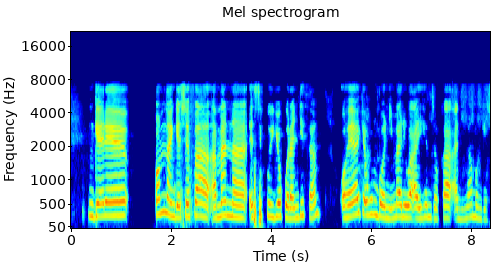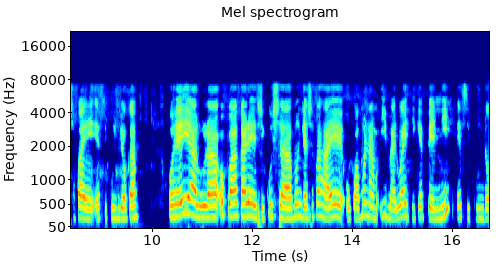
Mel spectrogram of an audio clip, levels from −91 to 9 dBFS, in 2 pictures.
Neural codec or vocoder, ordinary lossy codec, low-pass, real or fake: none; AAC, 48 kbps; 7.2 kHz; real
